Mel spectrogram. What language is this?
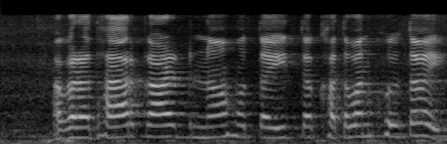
Magahi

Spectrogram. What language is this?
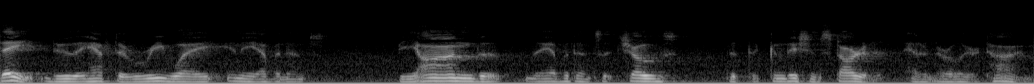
English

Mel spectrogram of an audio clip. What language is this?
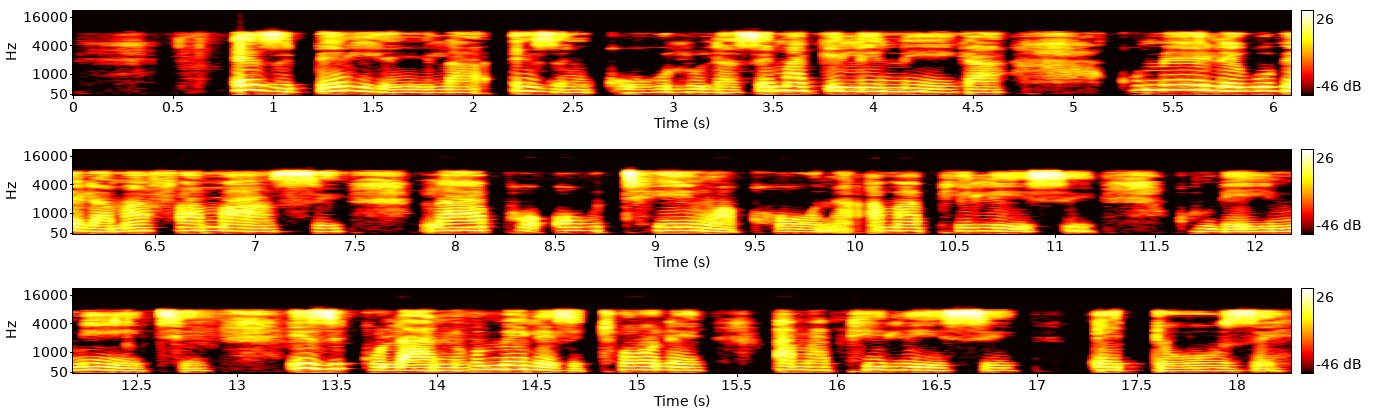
North Ndebele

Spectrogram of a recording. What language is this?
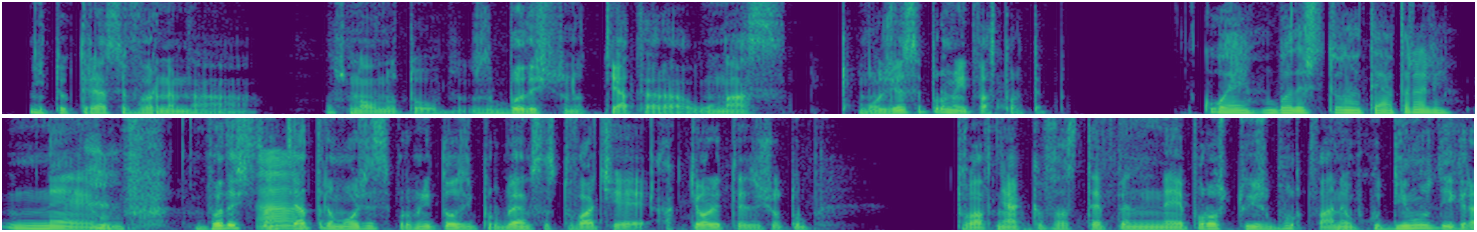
Bulgarian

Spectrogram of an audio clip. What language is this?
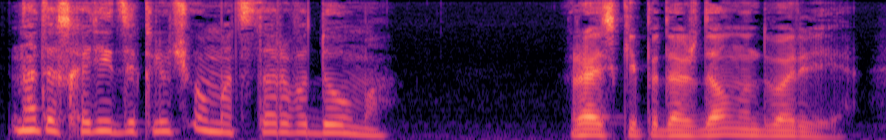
Russian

